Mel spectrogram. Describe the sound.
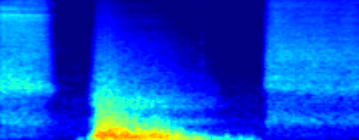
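A voice imitates Darth Vader's heavy mechanical respirator breathing from Star Wars: a thin hissing inhale, a short pause, a loud rasping exhale, then another hiss, alone with no talking.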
